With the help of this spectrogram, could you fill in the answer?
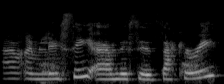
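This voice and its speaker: A woman's voice: high-pitched, moderate pace. A woman speaking matter-of-factly in a video call interview from home.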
